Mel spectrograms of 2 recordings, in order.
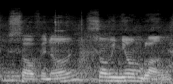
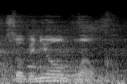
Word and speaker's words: Sauvignon Blanc: This was Sauvignon Blanc. Sauvignon Blanc.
